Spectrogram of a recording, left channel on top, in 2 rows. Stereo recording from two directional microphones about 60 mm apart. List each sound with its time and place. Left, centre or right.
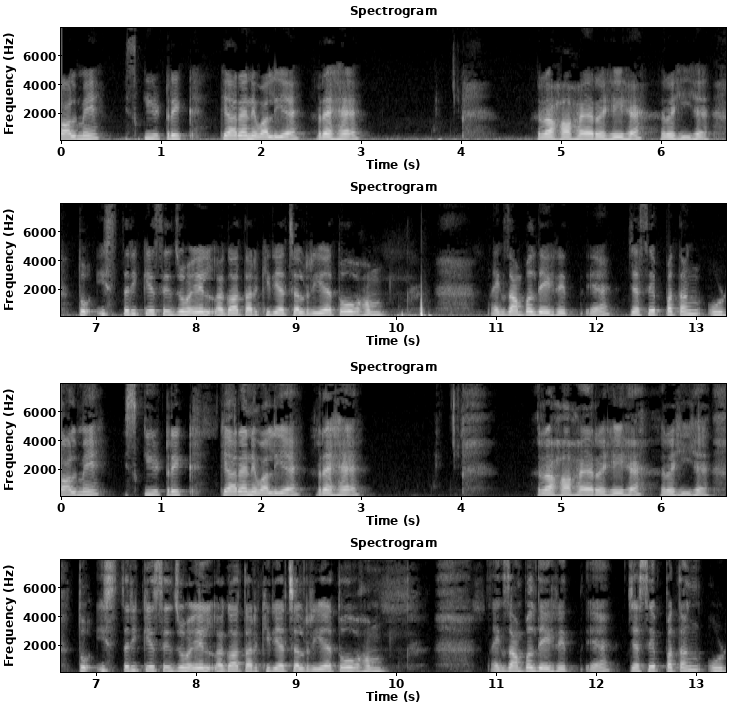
0.0 s a woman's voice: right
3.9 s a sound: centre
4.7 s a woman's voice: right
6.8 s a woman's voice: centre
